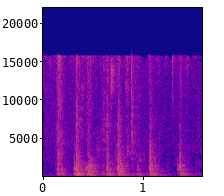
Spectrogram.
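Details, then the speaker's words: 2018 Polaris Sportsman 850: dull clunks about three times a second as the handlebars are rocked, the steering shaft moving up and down in and out of the front diff; owner suspects a worn bearing or bushing where the shaft enters the diff. "if I had a camera underneath there right now you would see the shaft literally moving in and out of that front diff so that means a bearing or bushing"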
